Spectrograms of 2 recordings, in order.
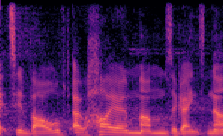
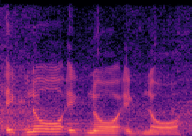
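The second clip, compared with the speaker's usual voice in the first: fading repetition; 2 semitones lower, slower than usual. Real, not acted. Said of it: "repeating to himself, trailing off".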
